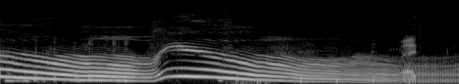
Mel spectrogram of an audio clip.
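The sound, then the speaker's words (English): A long, drawn-out meowing wail that swoops up in pitch and slowly sinks, like a siren, probably a human voice imitating a cat. It is loud and continuous for several seconds. “The cat is driving the cop car, doesn't know how to work the siren, so just meows out the window.”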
